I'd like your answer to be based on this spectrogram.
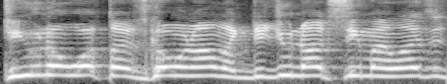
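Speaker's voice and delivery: shrill, very high-pitched screaming. Speaker retells the man who got out of his car after she pulled over: imitating a man screaming. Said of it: "he was instantly screaming at me".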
